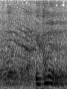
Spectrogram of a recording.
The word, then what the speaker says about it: ıklığı: Iklığı, yumuşak geyle, ıklığı sazının yaşayan son temsilcisi.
